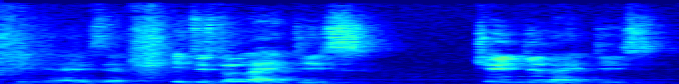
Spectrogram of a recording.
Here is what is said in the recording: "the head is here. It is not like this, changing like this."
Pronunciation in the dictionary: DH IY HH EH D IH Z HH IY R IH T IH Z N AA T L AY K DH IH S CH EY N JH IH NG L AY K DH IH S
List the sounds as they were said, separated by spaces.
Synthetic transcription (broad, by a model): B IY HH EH IH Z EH IH T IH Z N AA T L AY K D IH S CH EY N JH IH L AY K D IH S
